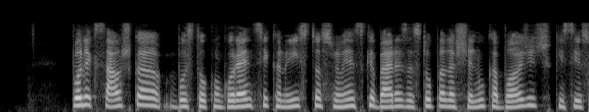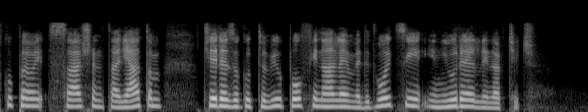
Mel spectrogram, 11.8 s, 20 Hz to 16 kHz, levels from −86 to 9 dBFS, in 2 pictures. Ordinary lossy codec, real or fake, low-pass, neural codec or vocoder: none; fake; 7.2 kHz; codec, 16 kHz, 1.1 kbps, Voila-Tokenizer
